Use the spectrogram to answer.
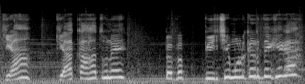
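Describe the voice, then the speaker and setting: A man's voice: sits high, unhurried, soft background music. A man voicing a jumpy, cowardly young cartoon character who stammers in panic. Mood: scared.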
